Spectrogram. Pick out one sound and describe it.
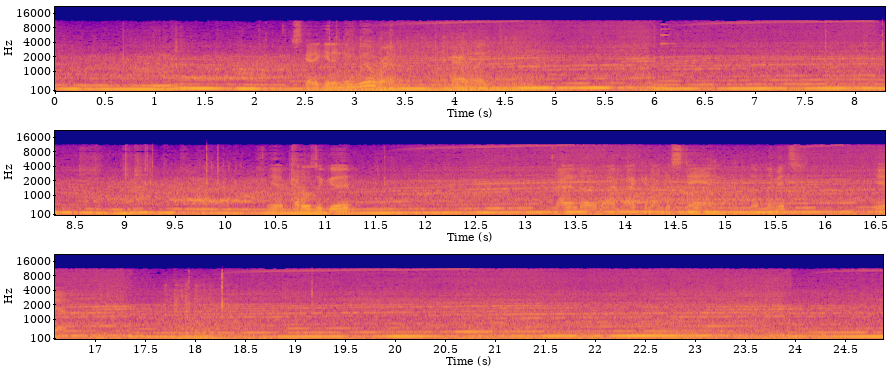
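A racing car engine roars steadily, its pitch rising and falling with the gear changes.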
